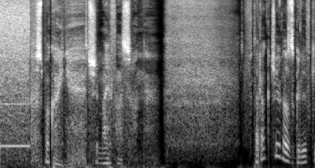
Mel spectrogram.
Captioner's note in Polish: wdech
